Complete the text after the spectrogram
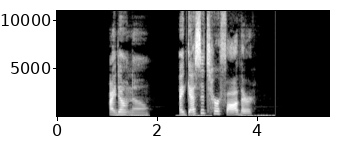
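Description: A young woman answers in a hesitant, close voice.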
